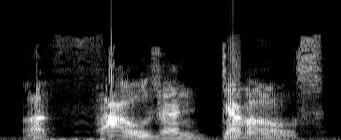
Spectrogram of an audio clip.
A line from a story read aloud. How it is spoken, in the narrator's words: he roared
